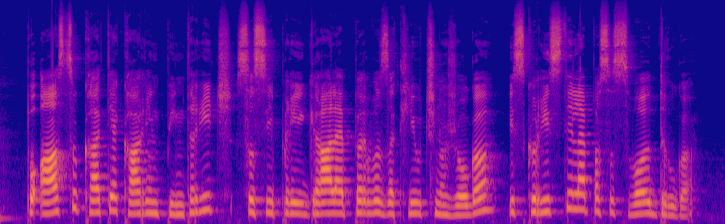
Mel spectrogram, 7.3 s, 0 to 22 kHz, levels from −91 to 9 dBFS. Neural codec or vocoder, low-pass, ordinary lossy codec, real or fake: none; none; none; real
